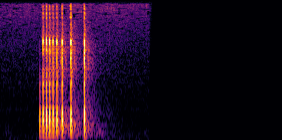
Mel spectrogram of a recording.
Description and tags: Creaking Floor Low Tone
This sound is of a floor creaking in a low tone.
